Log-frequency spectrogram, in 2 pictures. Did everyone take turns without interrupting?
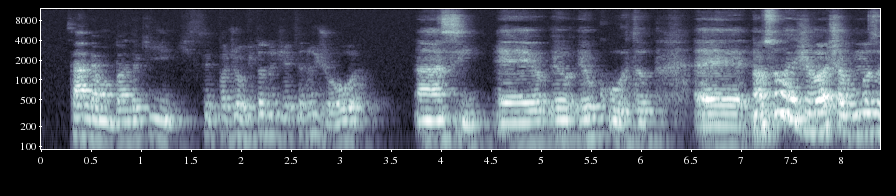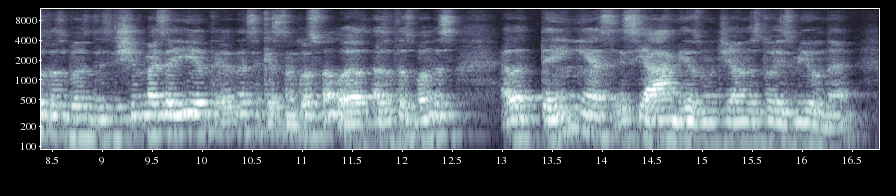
Yes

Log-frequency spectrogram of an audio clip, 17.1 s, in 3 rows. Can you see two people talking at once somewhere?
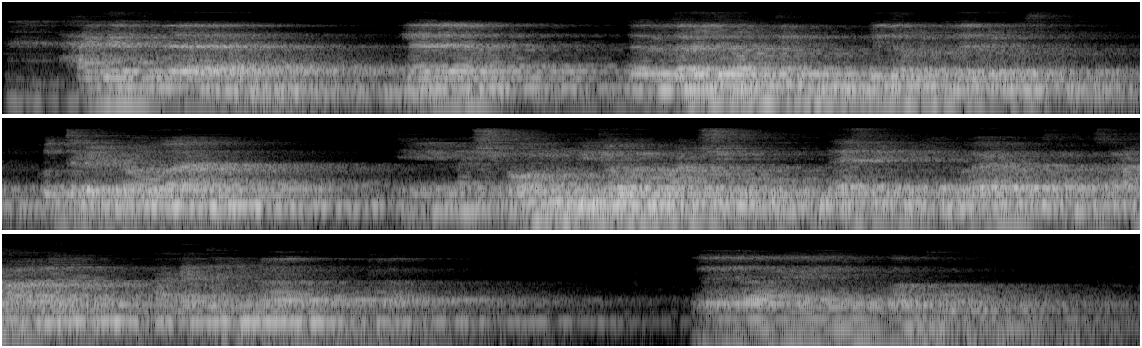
No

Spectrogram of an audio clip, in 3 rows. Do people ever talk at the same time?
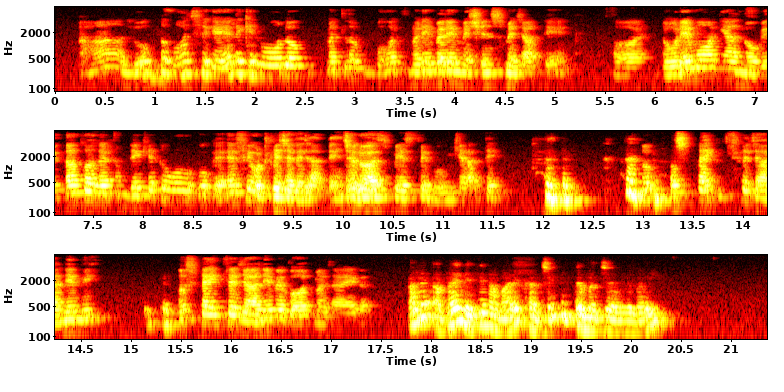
No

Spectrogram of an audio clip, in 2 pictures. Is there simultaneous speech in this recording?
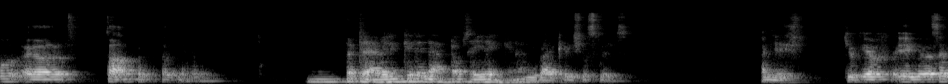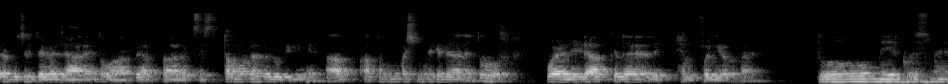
No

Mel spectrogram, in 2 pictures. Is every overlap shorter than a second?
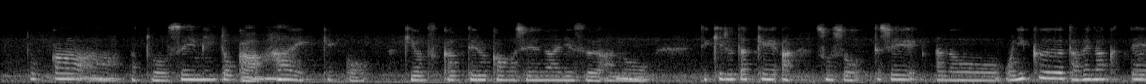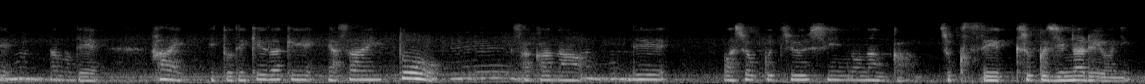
Yes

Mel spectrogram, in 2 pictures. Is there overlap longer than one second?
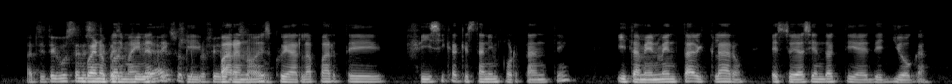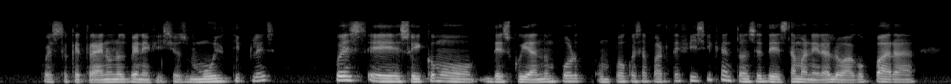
Yes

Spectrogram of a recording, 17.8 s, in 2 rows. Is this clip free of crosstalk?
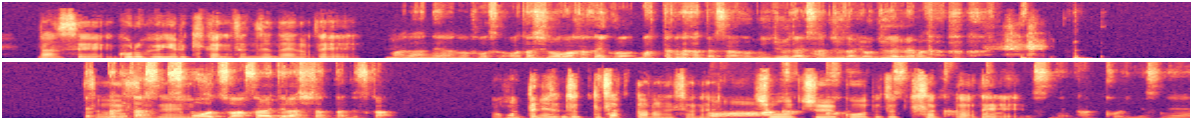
No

